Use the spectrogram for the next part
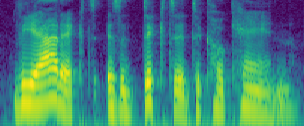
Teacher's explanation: addict is a noun and stressed on the first syllable but addicted is a verb and stressed on the second syllable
